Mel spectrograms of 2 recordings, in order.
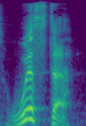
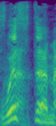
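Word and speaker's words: Worcester: This is from Jim from he says pronounce Wista. – Wista. – Wista, Massachusetts.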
